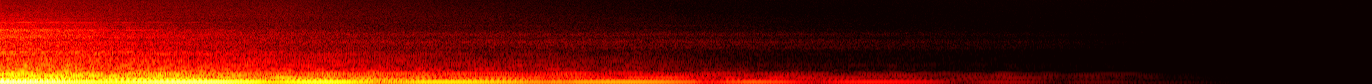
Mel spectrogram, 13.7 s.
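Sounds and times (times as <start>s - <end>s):
vocals: 0.0s - 3.7s.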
